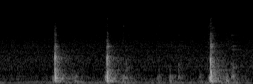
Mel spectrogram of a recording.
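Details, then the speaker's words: New upper control arm job: the arm is rocked by hand, giving three sharp, hollow single clunks; the ball joint visibly moves and is worn loose, even on the 'good side'. "is literally look you can see the ball joint move it is hold and this is the good side"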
